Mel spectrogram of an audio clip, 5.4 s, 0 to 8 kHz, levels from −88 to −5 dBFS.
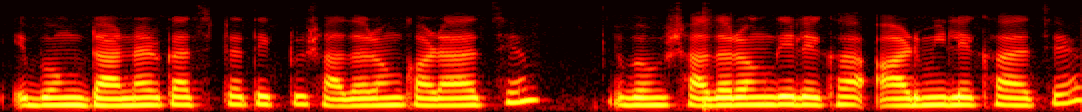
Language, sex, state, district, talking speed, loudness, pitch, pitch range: Bengali, female, West Bengal, Malda, 175 wpm, -24 LUFS, 200 Hz, 190-210 Hz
